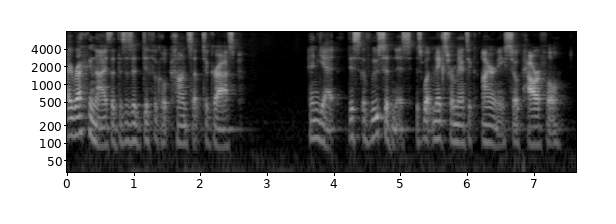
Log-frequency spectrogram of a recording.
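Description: A plain, everyday voice. A man talks at a fairly quick pace and fairly low pitch with ordinary pitch variation. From United States. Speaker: podcast host, literature and Torah commentator. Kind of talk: scripted narration. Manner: formal.

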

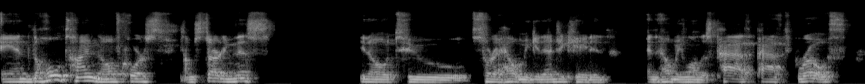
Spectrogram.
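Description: In a Nova Scotia accent, the speaker goes at a moderate pace with ordinary pitch variation. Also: man, medium pitch for a man. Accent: Atlantic Canadian (Nova Scotia). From Nova Scotia, Annapolis Valley. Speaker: former paramedic and podcaster. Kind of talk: interview testimony.

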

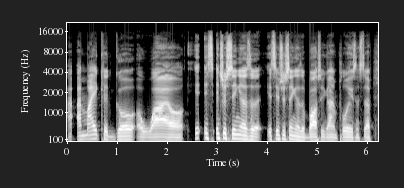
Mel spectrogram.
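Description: A man's unremarkable speaking voice at a fairly low pitch and fairly quick pace, with ordinary pitch variation, hardly any pauses and a dry, close sound with no echo. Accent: American. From US Pacific Northwest, Seattle. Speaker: chef and restaurant owner. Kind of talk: casual chat. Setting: fireside, drinking bourbon.

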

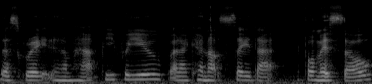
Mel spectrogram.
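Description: A woman's medium-pitched voice in a Vietnamese accent, at a moderate pace. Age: 20s. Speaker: podcast co-host. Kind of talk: casual chat.

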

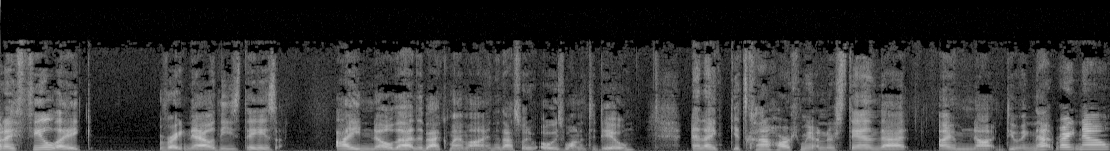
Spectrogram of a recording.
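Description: Talking at a moderate pace with lively intonation, a woman uses a medium pitch and a normal speaking voice on a very clean recording with a silent background. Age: 20s. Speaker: podcast host. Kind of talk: casual monologue.

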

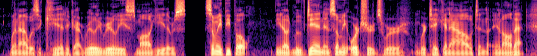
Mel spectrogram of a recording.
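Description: A man's very deep, low voice at a fairly quick pace, with a Californian accent. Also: very clean recording, silent background. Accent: General American (California). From Sunnyvale, California, US. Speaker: storyteller recounting personal paranormal experiences. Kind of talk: first-person storytelling monologue. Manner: halting, many repetitions and fillers.

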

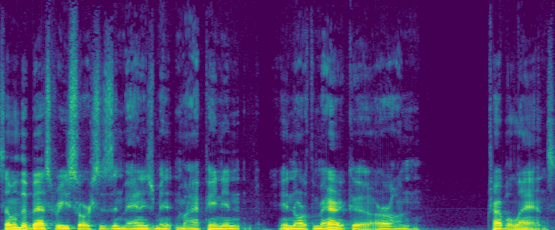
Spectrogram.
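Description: Very deep and low in pitch, a man speaks at a fairly quick pace in monotone, flat intonation. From northern New Mexico. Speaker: wildlife biologist. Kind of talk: interview. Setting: in person. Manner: halting.

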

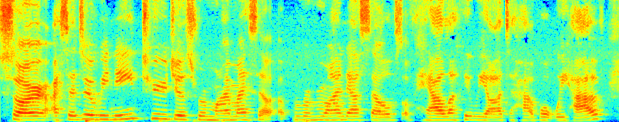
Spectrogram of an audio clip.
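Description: A woman's fairly high voice, a plain, everyday voice, at a moderate pace with ordinary pitch variation. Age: 20s. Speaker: podcast host. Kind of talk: casual chat.

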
